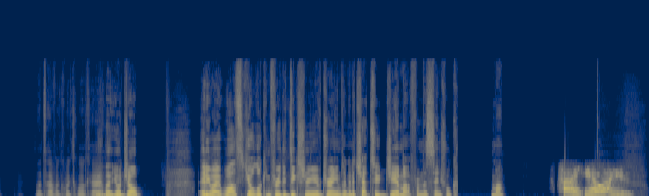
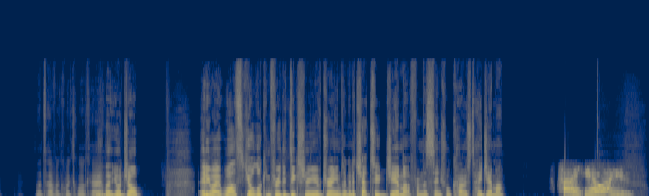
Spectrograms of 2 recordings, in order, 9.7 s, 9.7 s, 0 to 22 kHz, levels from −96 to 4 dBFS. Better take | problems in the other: second | audio cutting out; at 7 s for 0.5 s

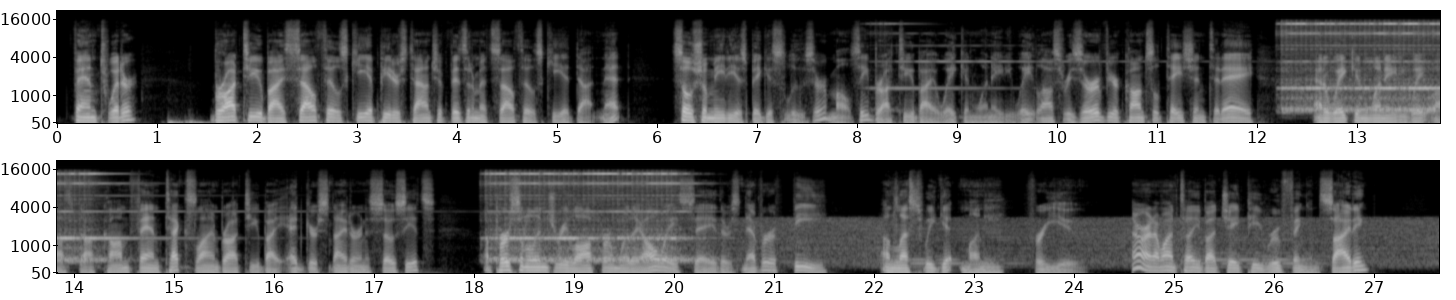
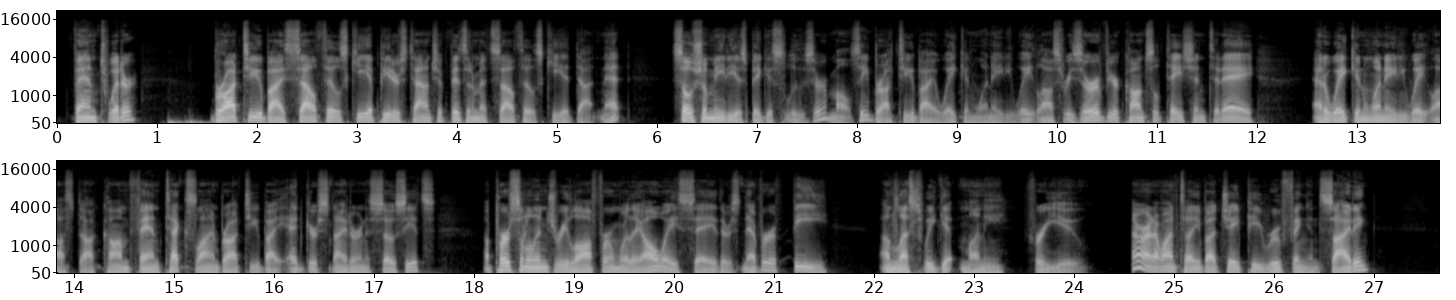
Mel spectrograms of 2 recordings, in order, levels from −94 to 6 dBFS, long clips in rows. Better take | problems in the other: second | alarms or sirens; very loud; from 8.5 s on; 4 dB above the speech

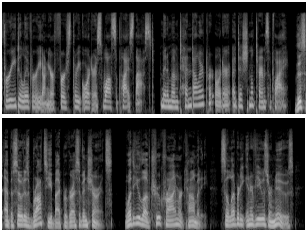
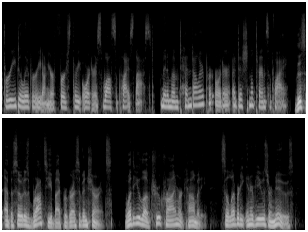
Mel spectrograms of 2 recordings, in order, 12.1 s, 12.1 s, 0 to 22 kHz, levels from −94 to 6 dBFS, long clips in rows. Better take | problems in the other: first | muffled; very; fading above 1.5 kHz

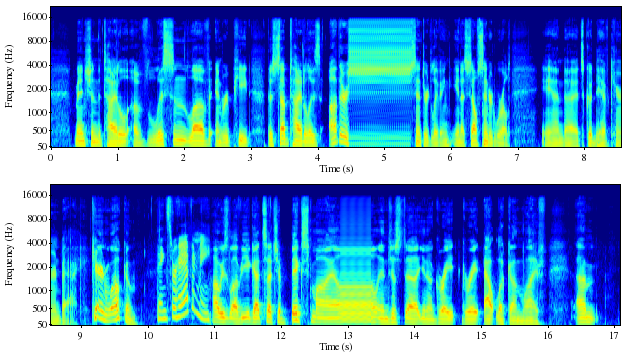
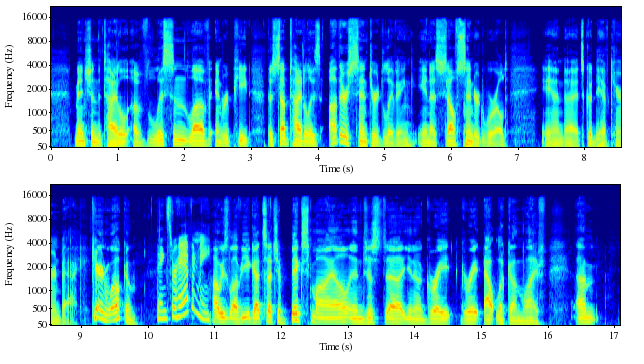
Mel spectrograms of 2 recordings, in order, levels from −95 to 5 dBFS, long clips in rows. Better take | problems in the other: second | audio freezing; at 4.5 s for 1 s and at 13 s

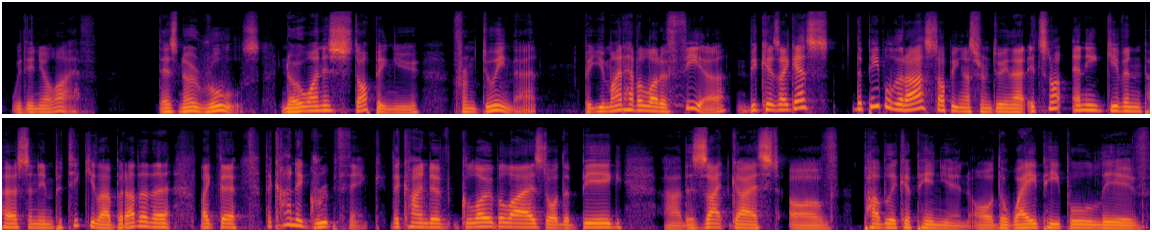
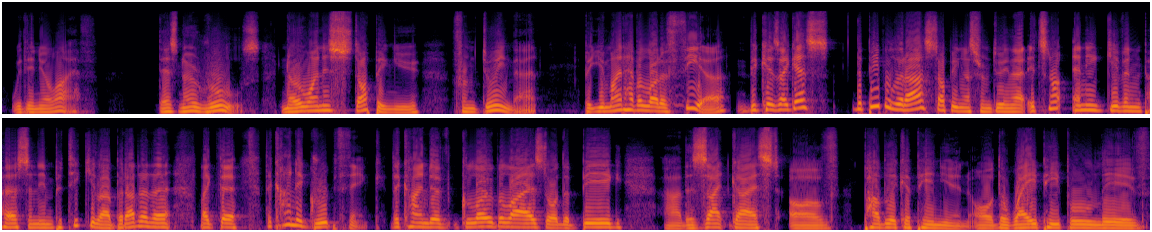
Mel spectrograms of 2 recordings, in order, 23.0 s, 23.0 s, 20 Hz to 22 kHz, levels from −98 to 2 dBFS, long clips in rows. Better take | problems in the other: first | distortion; slight; 9% of the sound clipped

